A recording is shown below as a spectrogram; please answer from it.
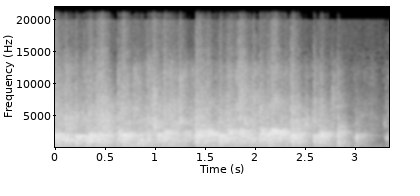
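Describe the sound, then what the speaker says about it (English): Loud, close clapping from a leadership conference audience, many hands beating together in a thick continuous burst that thins slightly toward the end. "please clap for them"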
